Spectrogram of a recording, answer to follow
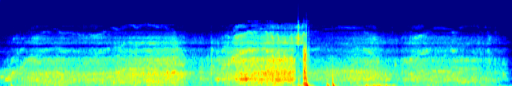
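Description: Slowed-down sound of an electric RC rock crawler, a custom Axial Wraith, churning through mud, its motor and splashing dragged low in pitch. It swells louder about five seconds in, with a sharp knock at about six seconds.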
